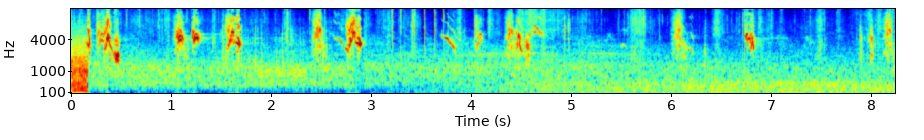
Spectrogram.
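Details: Sparrows in March 2018 give scattered sharp, high chirps, several in quick succession at first, then sparser single notes spaced a second or so apart, over quiet hiss.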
